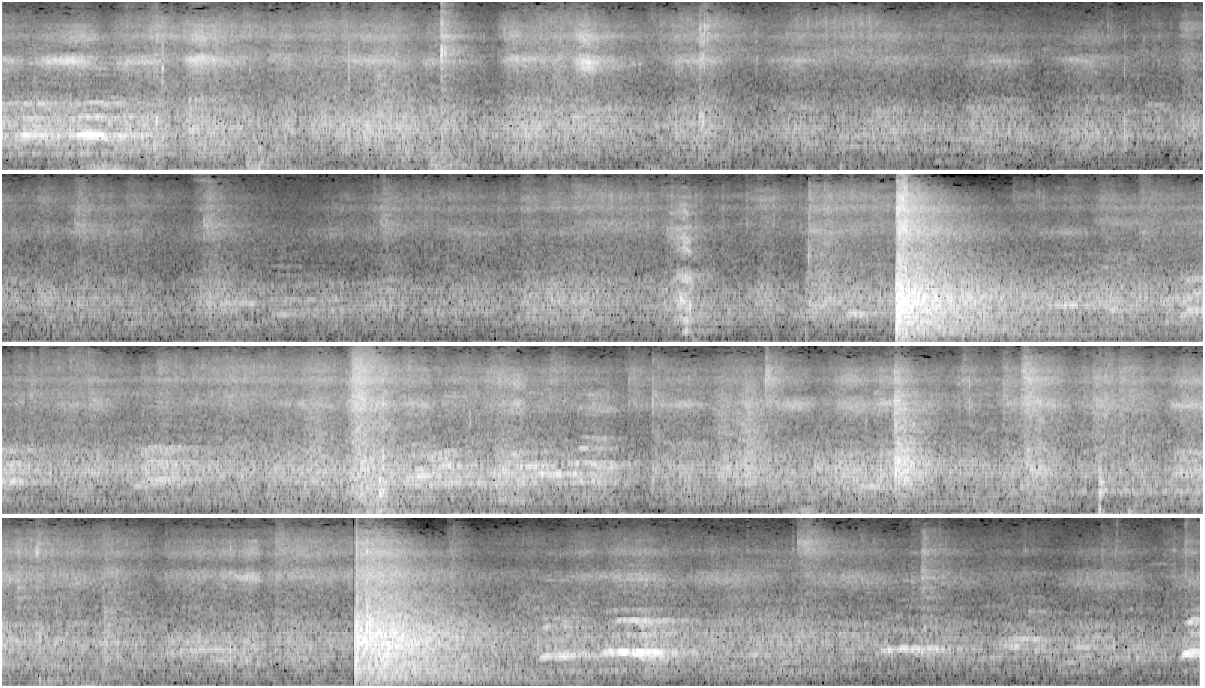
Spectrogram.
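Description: Three sharp knocks, about fourteen, eighteen and twenty-six seconds in, each ringing out in a bare concrete-block room, over scattered small clicks and faint voices.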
